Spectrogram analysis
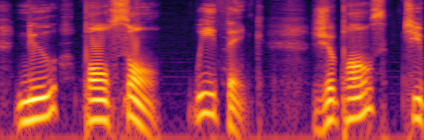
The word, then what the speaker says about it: pense: It's silent, so we pronounce this je pense, I think.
